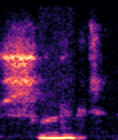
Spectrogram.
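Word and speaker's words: Slot: to step up and it's where slop plays slute this proper pronunciation it's where he plays him so I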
